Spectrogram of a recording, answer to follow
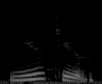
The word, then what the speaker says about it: YouTube: And the E at the end of words is usually silent. So YouTube.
